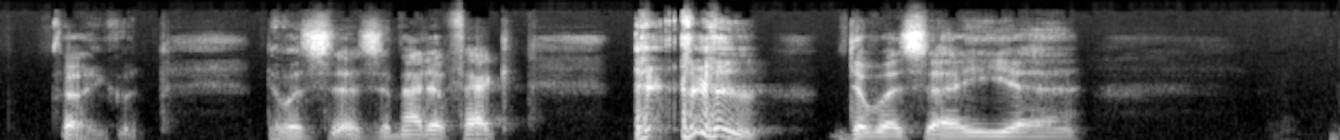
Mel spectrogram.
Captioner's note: clears throat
